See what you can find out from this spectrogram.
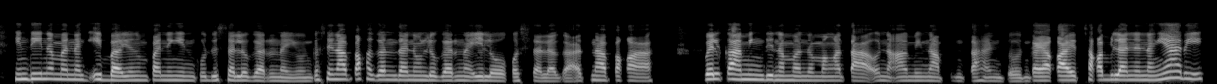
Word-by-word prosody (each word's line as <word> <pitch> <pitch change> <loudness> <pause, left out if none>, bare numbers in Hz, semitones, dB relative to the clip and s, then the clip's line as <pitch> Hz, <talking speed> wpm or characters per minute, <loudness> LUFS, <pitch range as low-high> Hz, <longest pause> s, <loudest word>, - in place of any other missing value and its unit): hindi 250 +1 +3
naman 240 -2 0
nag-iba 205 -3 +2
yung 195 0 -4
paningin 200 -2 -2
ko 185 - -6
dun 190 - -1
sa 200 - 0
lugar 180 -3 -1
na 170 -1 -4
yun 155 +2 -8
kasi 215 +4 -4
napakaganda 230 -3 +1
nung 200 -1 -3
lugar 190 -1 -1
ng 190 -1 -3
Ilocos 175 -2 -2
talaga 150 -1 -3
at - - -46 1.0
napaka-welcoming 240 -2 +3
din 210 -1 +1
naman 195 -1 -3
ng 190 0 -5
mga 185 0 -3
tao 170 -3 +1
na 175 -1 -3
aming 180 0 -6
napuntahan 165 0 -6
dun 155 +1 -8
kaya 185 0 +5
kahit 195 -1 +6
sa - - 0
kabila 210 0 +4
ng 210 0 -1
nangyari 260 +3 +2
195 Hz, 175 wpm, -23 LUFS, 180-220 Hz, 1.0 s, kahit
